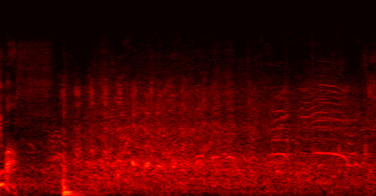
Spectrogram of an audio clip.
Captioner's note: attendees laughing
